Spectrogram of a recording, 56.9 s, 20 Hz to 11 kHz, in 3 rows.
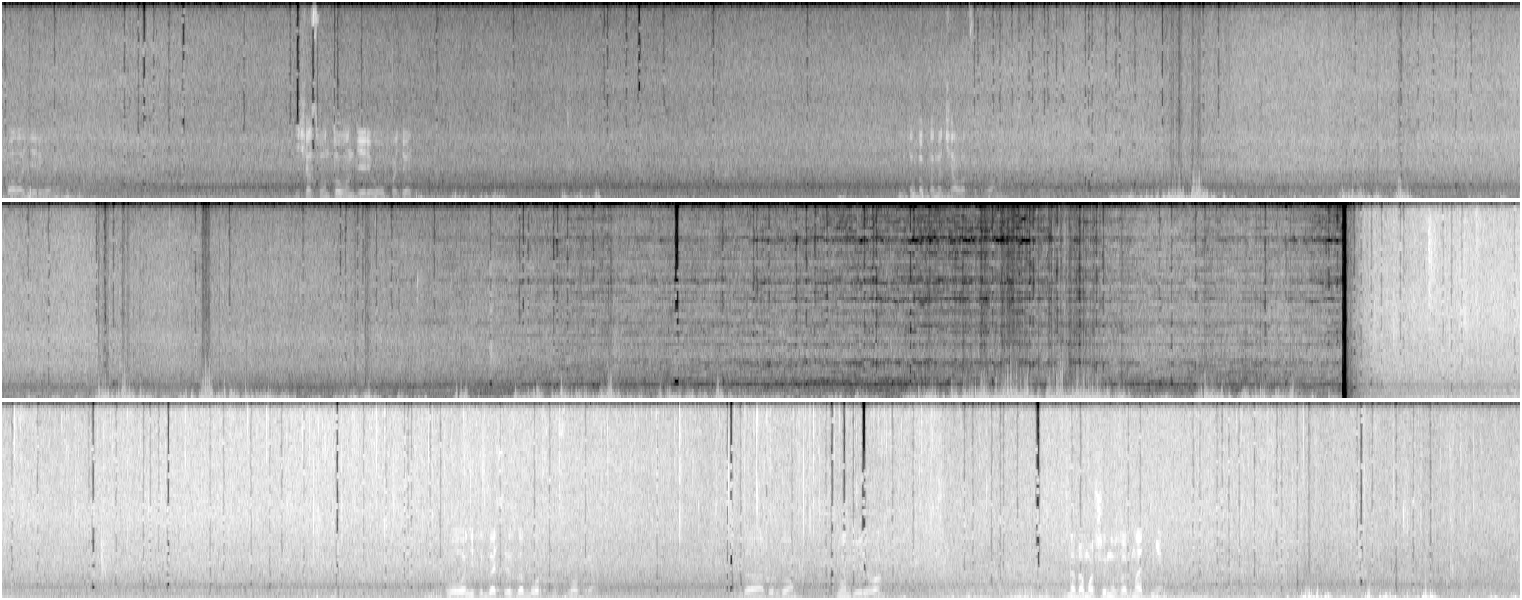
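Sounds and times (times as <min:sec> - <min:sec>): heavy rain hissing: 0:00.0 - 0:35.2, 0:35.8 - 0:56.9
strong wind buffeting microphone: 0:13.9 - 0:15.5, 0:16.6 - 0:17.7, 0:19.6 - 0:35.7, 0:49.0 - 0:51.3, 0:53.2 - 0:56.9.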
